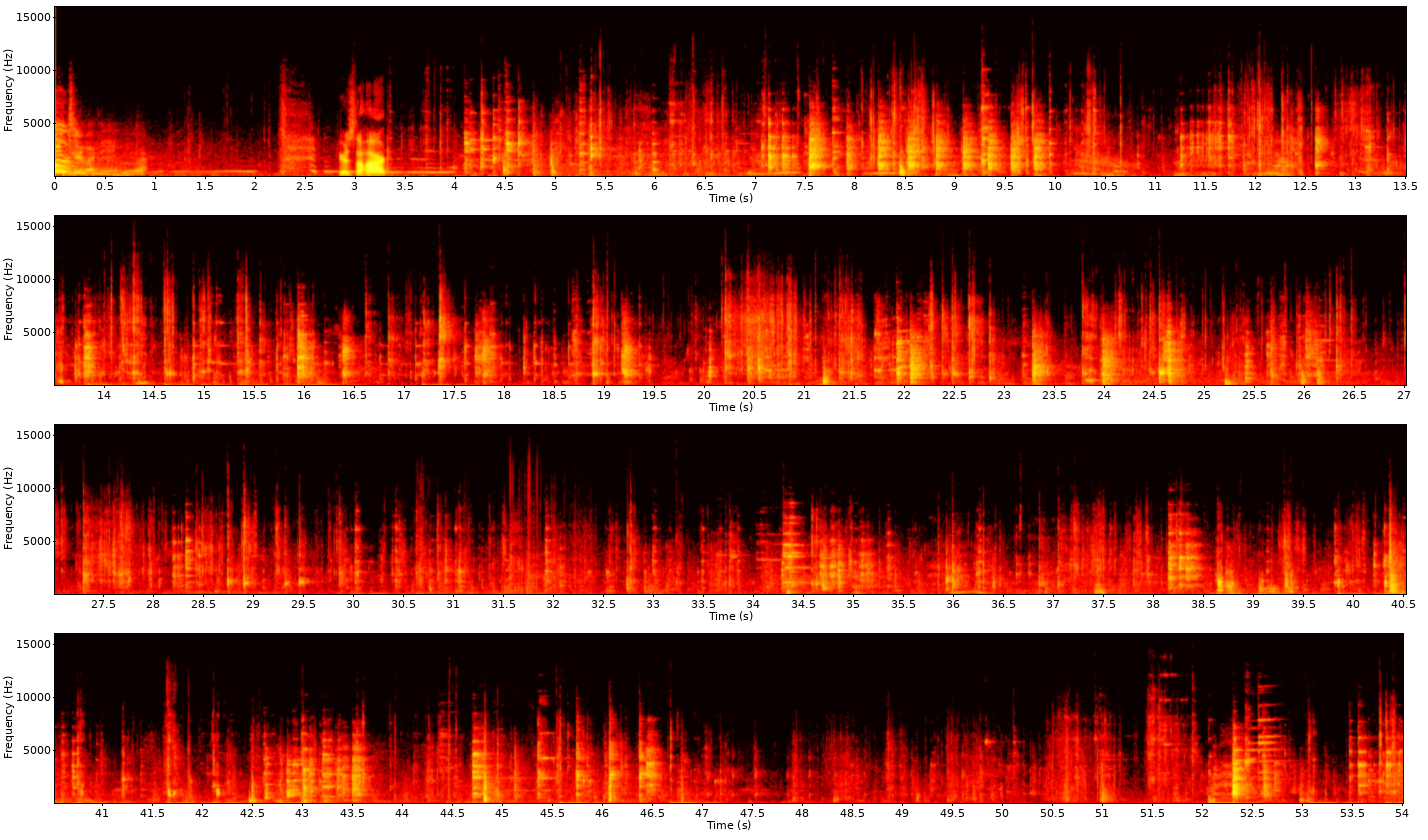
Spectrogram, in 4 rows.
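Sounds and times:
cutlery clinking on plates: 3.9s - 54.0s.

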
